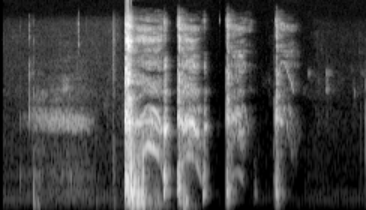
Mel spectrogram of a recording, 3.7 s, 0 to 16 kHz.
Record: {"cough_length": "3.7 s", "cough_amplitude": 32762, "cough_signal_mean_std_ratio": 0.29, "survey_phase": "alpha (2021-03-01 to 2021-08-12)", "age": "45-64", "gender": "Female", "wearing_mask": "No", "symptom_none": true, "smoker_status": "Never smoked", "respiratory_condition_asthma": false, "respiratory_condition_other": false, "recruitment_source": "REACT", "submission_delay": "1 day", "covid_test_result": "Negative", "covid_test_method": "RT-qPCR"}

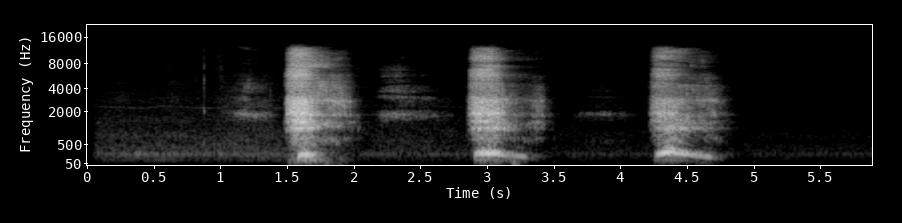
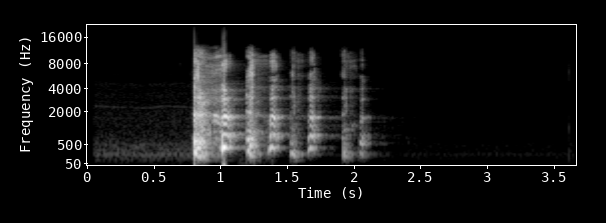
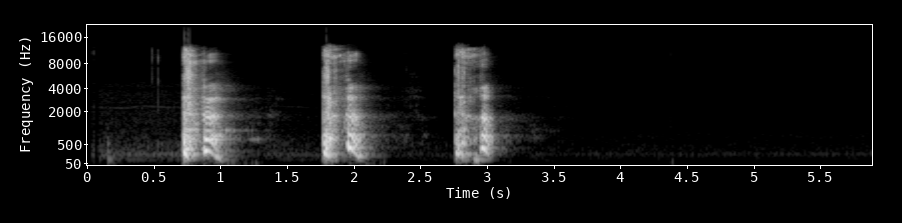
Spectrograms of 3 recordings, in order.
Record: {"exhalation_length": "5.9 s", "exhalation_amplitude": 25055, "exhalation_signal_mean_std_ratio": 0.31, "cough_length": "3.7 s", "cough_amplitude": 32767, "cough_signal_mean_std_ratio": 0.25, "three_cough_length": "5.9 s", "three_cough_amplitude": 31970, "three_cough_signal_mean_std_ratio": 0.26, "survey_phase": "beta (2021-08-13 to 2022-03-07)", "age": "45-64", "gender": "Female", "wearing_mask": "No", "symptom_runny_or_blocked_nose": true, "smoker_status": "Never smoked", "respiratory_condition_asthma": false, "respiratory_condition_other": false, "recruitment_source": "REACT", "submission_delay": "2 days", "covid_test_result": "Negative", "covid_test_method": "RT-qPCR", "influenza_a_test_result": "Unknown/Void", "influenza_b_test_result": "Unknown/Void"}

